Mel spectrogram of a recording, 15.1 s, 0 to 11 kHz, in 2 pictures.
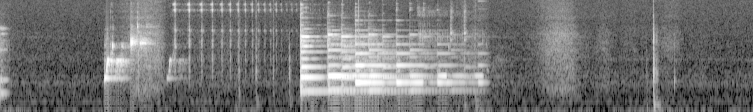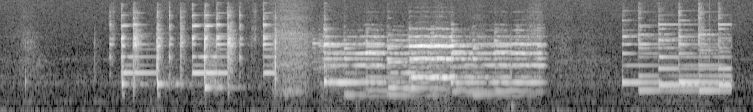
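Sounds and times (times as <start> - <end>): phone ringtone melody: 3.0 - 4.9
plucked ringtone notes: 3.0 - 4.9.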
